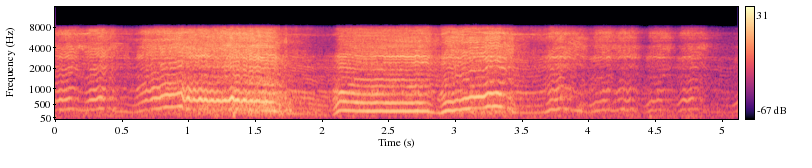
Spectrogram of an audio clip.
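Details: Traxxas nitro RC engine restarted after a hot run, shut off by pinching the fuel line: blips up and settles back to a steady even idle without stumbling or bogging; healthy mellow idle.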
